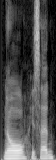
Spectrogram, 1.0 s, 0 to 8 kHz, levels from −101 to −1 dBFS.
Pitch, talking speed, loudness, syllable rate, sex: 130 Hz, 175 wpm, -14 LUFS, 3.5 syllables/s, male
